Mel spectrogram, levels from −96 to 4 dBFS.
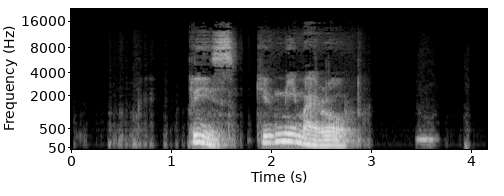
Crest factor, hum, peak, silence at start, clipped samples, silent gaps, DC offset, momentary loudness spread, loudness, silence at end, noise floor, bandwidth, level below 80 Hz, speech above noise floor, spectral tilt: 18 dB; none; 0 dBFS; 1.2 s; under 0.1%; none; under 0.1%; 23 LU; -15 LUFS; 0.55 s; -60 dBFS; 13 kHz; -52 dBFS; 47 dB; -6.5 dB/octave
